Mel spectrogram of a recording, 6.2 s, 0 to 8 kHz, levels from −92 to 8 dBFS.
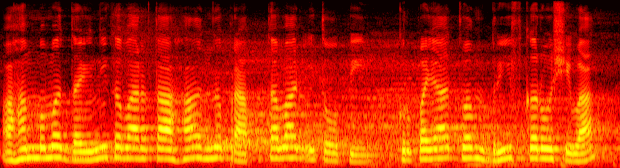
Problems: constant background noise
